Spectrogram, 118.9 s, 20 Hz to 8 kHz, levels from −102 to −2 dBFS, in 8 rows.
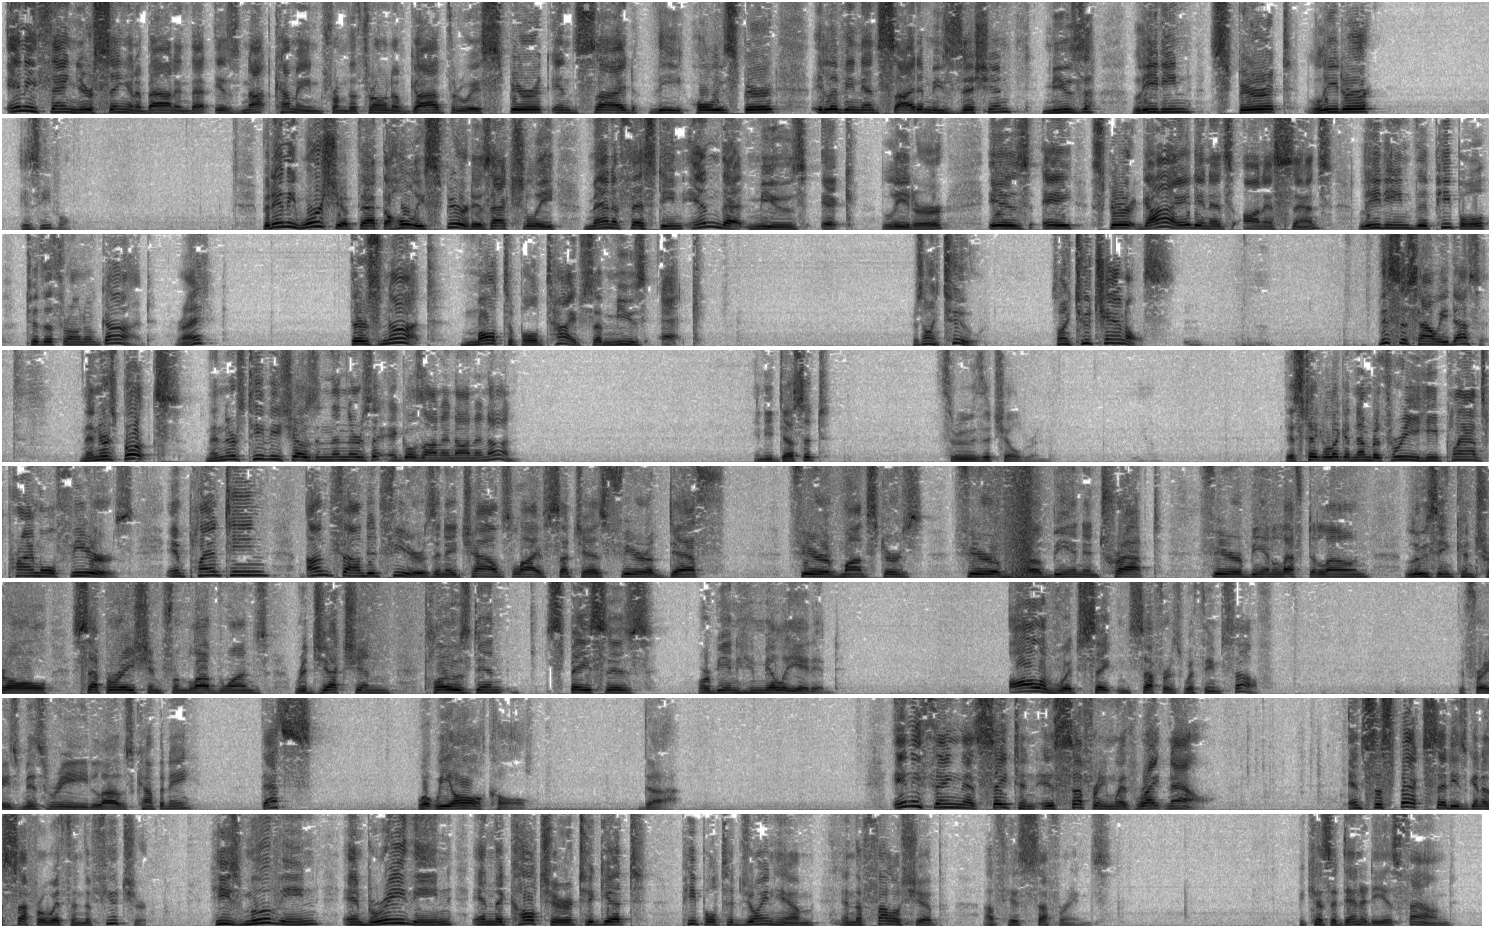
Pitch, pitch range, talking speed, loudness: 165 Hz, 140-195 Hz, 110 wpm, -10 LUFS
